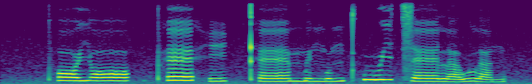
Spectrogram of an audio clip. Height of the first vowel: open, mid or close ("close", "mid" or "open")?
mid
